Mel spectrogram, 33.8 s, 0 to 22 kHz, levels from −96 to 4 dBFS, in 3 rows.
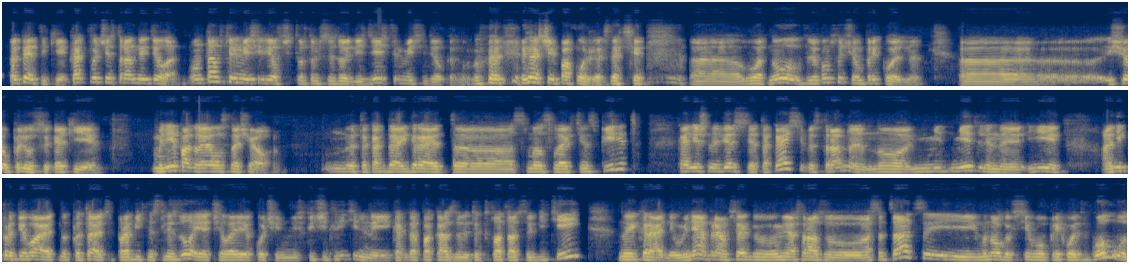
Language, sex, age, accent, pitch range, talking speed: Russian, male, 20-39, native, 125-155 Hz, 145 wpm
